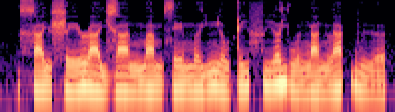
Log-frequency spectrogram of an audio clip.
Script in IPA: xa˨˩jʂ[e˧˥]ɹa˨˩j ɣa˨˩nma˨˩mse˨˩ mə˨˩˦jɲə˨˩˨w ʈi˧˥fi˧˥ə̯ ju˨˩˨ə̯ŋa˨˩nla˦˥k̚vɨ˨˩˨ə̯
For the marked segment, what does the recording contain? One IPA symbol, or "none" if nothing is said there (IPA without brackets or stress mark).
e˨˩˦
